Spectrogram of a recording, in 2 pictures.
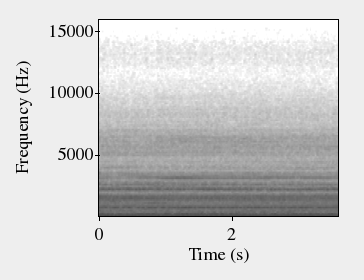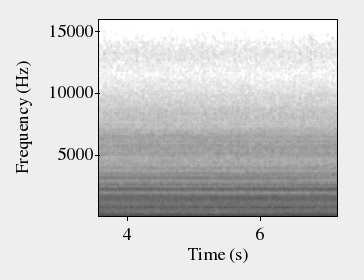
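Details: Ripp supercharger, owner suspects a bad bearing: a loud, steady, high whine over the low idle rumble that does not change pitch. It occurs at low idle and when crawling at low speeds, only when the vehicle is in gear.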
